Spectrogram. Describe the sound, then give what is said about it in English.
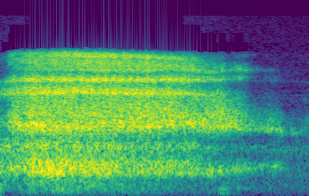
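A long, steady exhale through the mouth after a breath in through the nose, a soft airy rush lasting about two seconds that fades out at the end. Fairly quiet, with no talking. “So let's take a breath in through the nose, out through the mouth.”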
